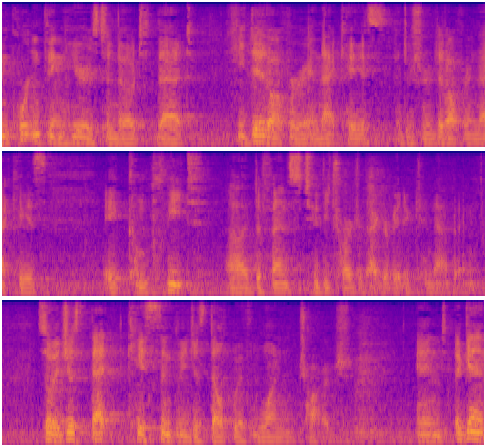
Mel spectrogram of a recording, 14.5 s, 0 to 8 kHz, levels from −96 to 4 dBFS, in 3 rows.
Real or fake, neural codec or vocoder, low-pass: fake; vocoder, 24 kHz, 100 mel bands, Vocos; 7.2 kHz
